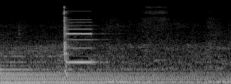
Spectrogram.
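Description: A single short electronic beep from a self-service Clubcard scanner, the sign that a card has been read, over background music that is fading out.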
